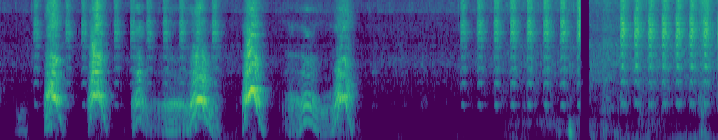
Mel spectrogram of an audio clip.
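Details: Shih Tzu dog barking, a quick run of sharp, loud barks in the first half, then a quieter stretch of rapid, evenly pulsed higher sounds.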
